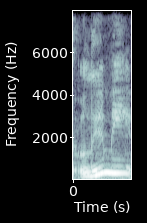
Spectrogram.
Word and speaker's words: Lume: game changer for me Lumi that's Lumi rhyming with gloi if you haven't tried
